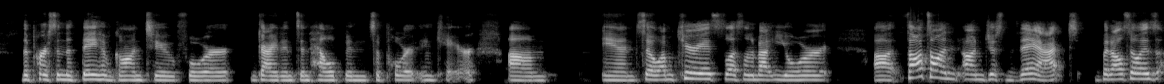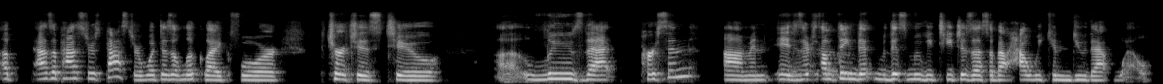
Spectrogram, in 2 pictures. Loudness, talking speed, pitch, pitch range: -19 LUFS, 170 wpm, 215 Hz, 200-240 Hz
